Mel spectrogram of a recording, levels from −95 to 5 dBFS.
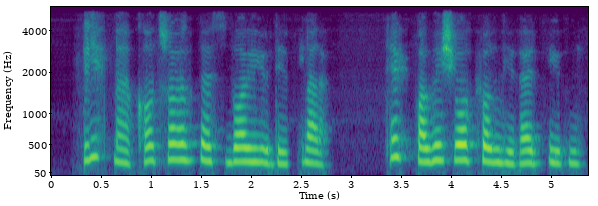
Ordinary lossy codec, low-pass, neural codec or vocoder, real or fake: none; 5.4 kHz; codec, 16 kHz in and 24 kHz out, 0.6 kbps, FocalCodec, streaming, 2048 codes; fake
